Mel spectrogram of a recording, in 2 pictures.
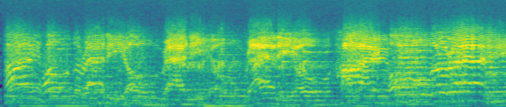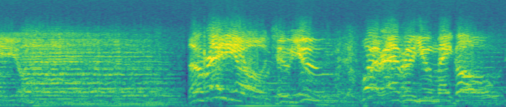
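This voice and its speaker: Male singer, high voice, 1930s novelty song, loud music, muffled vintage recording. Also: sing-song, slow pace. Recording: dull old recording with band music.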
